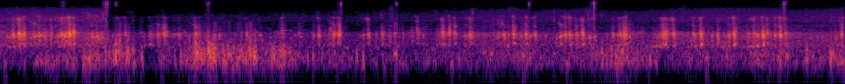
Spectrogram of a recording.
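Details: A spring pond full of wood frogs (Lithobates sylvaticus) in the Whitemud Creek valley on a morning: dense, overlapping clucking croaks like quacking ducks, an unbroken chorus.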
